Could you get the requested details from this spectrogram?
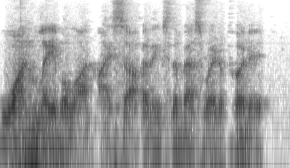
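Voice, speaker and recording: A man talking at a fairly slow pace amid noticeable background noise. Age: 40s. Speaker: livestream gamer and former radio DJ. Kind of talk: casual chat. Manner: low-key, talking low. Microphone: laptop microphone, quality a bit garbage.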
